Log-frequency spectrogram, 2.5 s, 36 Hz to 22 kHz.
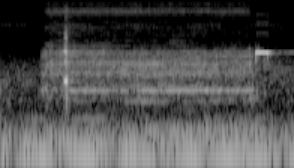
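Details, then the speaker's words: Mighty Mule 350 gate opener (Gates That Open GTO) on brick columns: motor runs briefly then shuts down, followed by single short beeps every two seconds, a limit switch error; fails after a few cycles, circuit board replacement planned. "it starts for a minute then it shuts down now I'm going to have to take it off there so I can open my gate that one beep every two seconds is a limit switch error"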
